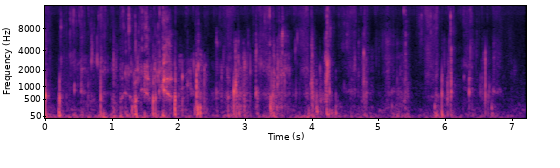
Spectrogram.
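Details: Three-year-old Pembroke Welsh Corgi Edmundo chewing food up close indoors: a steady, rapid run of sharp crunches and smacking mouth clicks, several per second, loud throughout.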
